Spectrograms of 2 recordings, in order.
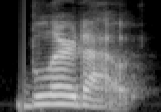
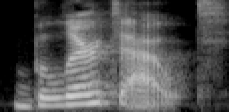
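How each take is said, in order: First: It is said quickly with a soft D sound. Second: It is said slowly with a clear T sound.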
